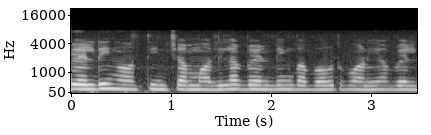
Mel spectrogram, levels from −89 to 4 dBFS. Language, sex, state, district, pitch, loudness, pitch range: Bhojpuri, female, Bihar, Muzaffarpur, 195 Hz, -16 LUFS, 190-205 Hz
